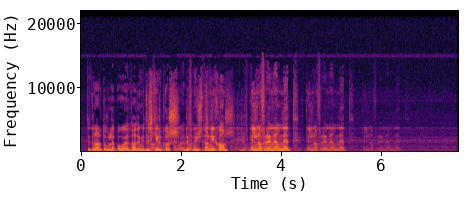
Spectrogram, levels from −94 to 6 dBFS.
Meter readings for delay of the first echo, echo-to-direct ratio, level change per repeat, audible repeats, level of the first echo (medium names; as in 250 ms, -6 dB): 1120 ms, -11.0 dB, -14.0 dB, 2, -11.0 dB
